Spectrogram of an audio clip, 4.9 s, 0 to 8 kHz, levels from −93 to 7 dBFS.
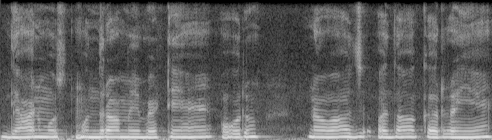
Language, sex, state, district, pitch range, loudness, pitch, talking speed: Hindi, male, Bihar, Vaishali, 185-200 Hz, -12 LUFS, 190 Hz, 145 wpm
